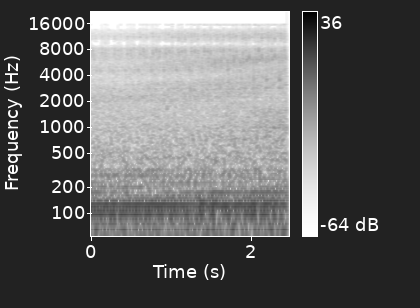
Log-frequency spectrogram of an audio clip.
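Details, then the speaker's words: Even, steady idle of a 2017 Fiat 500 Abarth with a light, fast typewriter-like ticking from the top end; normal valve tapping for this engine, louder tapping signals low oil. "and again you hear the little bit of tapping they usually call these cars like typewriters because if they're making that type tapping sound but you know it's actually not running bad at all that's actually how it runs"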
